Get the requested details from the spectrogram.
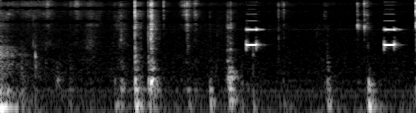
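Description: Metal test probes tap against a circuit board.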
